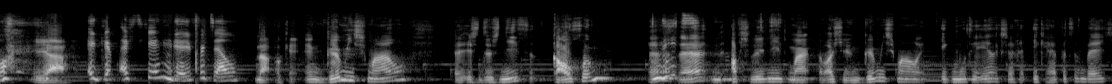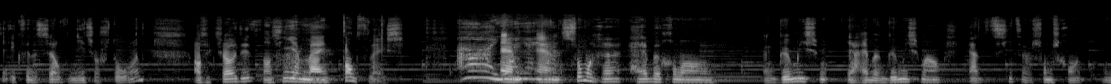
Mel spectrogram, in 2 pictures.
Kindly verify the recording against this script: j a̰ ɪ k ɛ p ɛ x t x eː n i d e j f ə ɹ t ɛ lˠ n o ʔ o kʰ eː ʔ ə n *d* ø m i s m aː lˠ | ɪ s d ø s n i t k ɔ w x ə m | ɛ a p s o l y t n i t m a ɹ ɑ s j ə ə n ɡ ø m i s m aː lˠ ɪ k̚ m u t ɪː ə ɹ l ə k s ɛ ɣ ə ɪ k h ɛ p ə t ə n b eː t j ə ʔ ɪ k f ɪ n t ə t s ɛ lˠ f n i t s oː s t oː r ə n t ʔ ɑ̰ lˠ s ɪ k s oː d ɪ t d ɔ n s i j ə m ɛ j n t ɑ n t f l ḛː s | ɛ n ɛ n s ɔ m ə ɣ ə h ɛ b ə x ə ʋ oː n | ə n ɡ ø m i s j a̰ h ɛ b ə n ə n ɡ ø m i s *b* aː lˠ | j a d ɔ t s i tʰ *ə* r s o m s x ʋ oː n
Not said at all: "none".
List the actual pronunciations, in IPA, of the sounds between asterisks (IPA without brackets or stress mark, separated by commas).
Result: ɡ, m, ə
